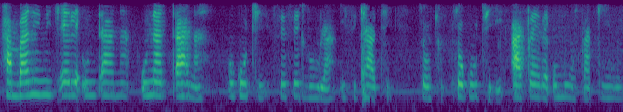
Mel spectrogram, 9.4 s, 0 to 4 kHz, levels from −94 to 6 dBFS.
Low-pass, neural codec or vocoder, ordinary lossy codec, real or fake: 3.6 kHz; vocoder, 44.1 kHz, 128 mel bands, Pupu-Vocoder; AAC, 24 kbps; fake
